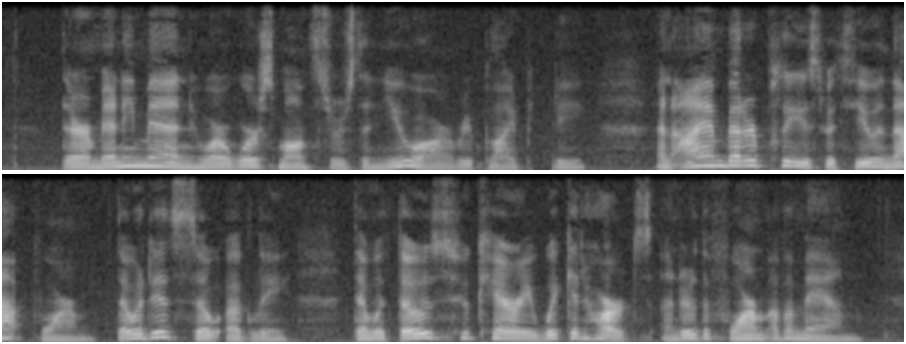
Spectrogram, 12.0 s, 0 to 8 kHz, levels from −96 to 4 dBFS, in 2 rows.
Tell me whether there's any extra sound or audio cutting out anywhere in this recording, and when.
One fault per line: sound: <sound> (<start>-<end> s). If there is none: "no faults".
sound: dropout (3.5-3.7 s)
